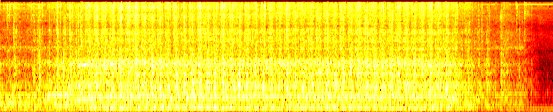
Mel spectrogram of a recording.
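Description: Sewing machine top stitching the bottom edge of a fitted fabric mask, a close, steady motorized whirring with fast needle chatter that runs for about four seconds, then winds down and stops.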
